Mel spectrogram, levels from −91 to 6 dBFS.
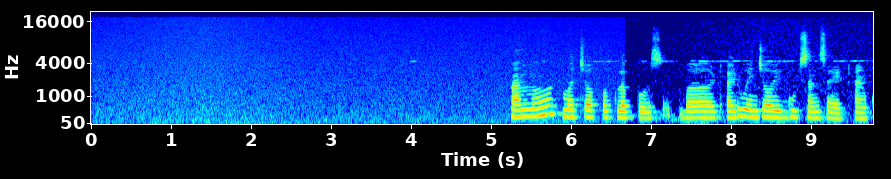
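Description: Overdone noise removal runs from 6.67 s to the end, just after "not much of a". The noise reducer cuts individual frequency bands near its noise estimate too hard, so the room noise, about 25 dB below the speech, collapses into twinkling near-silence.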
